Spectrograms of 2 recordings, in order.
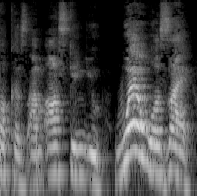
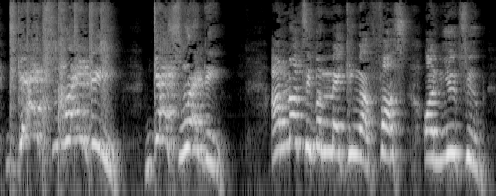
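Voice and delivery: furious shout; 7 semitones higher than usual. Real, not acted. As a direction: bellow it as a threat. Furious rant, threatening viewers.

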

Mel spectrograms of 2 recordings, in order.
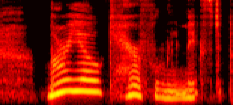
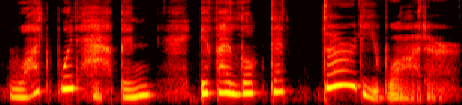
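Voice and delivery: whispered wondering; 5 semitones higher than usual. Acted. Mario wondering to himself.

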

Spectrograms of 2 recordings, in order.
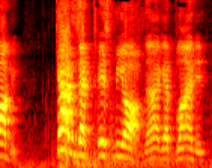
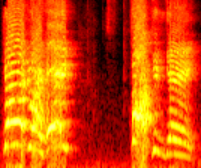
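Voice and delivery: real rage, high and loud; slow drawn-out angry yell; furious shout; 7 semitones higher, 6 dB louder than usual. Real, not acted. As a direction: scream your hatred at the game. Rage after another death.

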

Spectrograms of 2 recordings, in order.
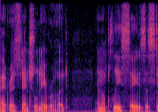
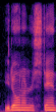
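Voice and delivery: high pleading; 11 semitones higher, 5 dB louder than usual. A narrator's reading. Crying killer pleads with the dead man, high. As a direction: pitch leaps up, desperate plea.

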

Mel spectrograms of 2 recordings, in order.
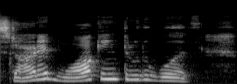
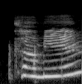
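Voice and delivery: wolf faking grandma; 9 semitones higher, 3 dB louder than usual. Acted. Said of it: "make her voice sound like grandmother".

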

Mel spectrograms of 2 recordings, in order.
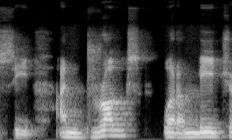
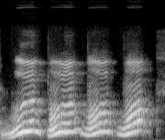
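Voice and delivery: imitated alarm whoop; 11 semitones higher, much slower than usual. Imitating the plane's alarm klaxon.

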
